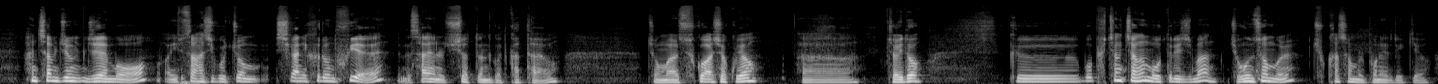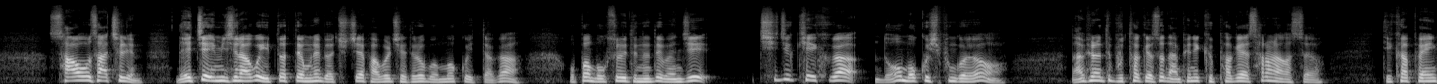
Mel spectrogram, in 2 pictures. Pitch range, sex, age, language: 115-160 Hz, male, 40-59, Korean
